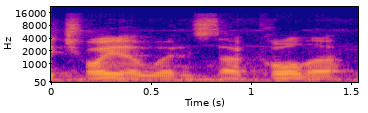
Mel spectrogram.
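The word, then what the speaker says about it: cholla: Cola, like I called it cola forever until the guy's like, choya, huh? You want to look at this? Huh? Ain't that fun? Some choya wood. Huh? So I'm like, oh man, that's how you say it.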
